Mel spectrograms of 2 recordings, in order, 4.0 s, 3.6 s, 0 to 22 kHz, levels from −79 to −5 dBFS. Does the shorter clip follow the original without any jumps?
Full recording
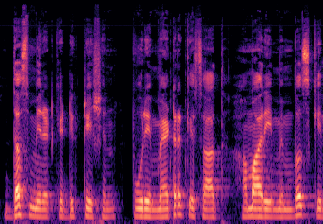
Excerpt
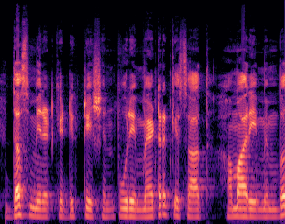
no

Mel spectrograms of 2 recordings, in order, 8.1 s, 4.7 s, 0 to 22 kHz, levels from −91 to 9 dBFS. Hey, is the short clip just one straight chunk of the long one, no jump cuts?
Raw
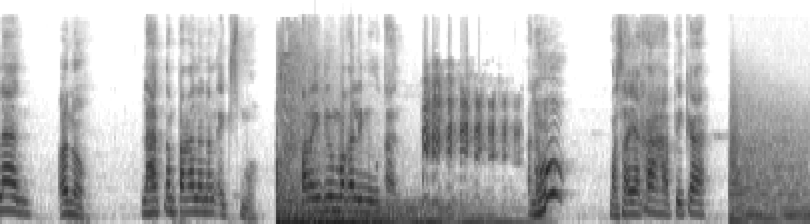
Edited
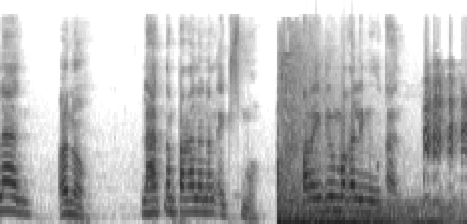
yes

